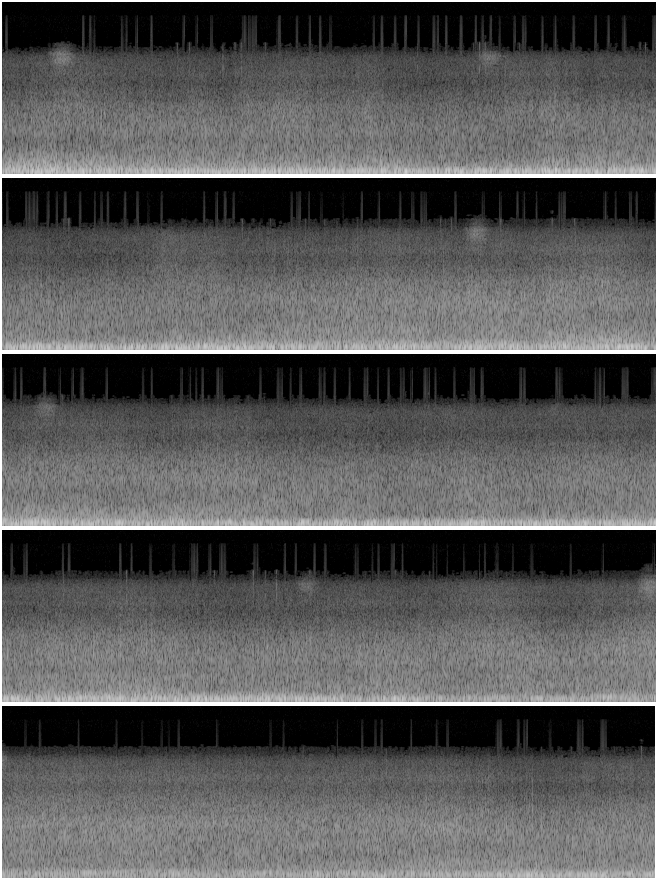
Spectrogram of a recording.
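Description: Wind buffeting the microphone of a handheld camera in flight on a tandem paraglider: a steady, deep rush of wind noise.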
